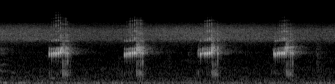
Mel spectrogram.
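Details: A toucan in Costa Rica gives four short, harsh, frog-like croaks, one about every three-quarters of a second, over a steady background hiss of insects.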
